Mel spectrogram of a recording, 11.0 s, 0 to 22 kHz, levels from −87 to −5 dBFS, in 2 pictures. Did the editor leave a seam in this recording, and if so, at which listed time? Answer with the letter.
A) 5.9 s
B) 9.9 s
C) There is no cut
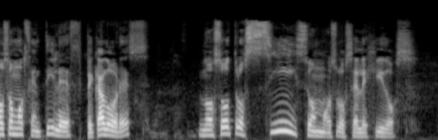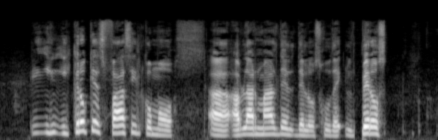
B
